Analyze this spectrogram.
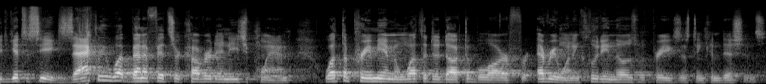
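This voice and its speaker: A man speaks at a very fast pace with hardly any pauses and ordinary pitch variation, over noticeable background noise. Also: medium pitch for a man, big swings in loudness. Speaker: government staffer presenting health reform. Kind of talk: public presentation.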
